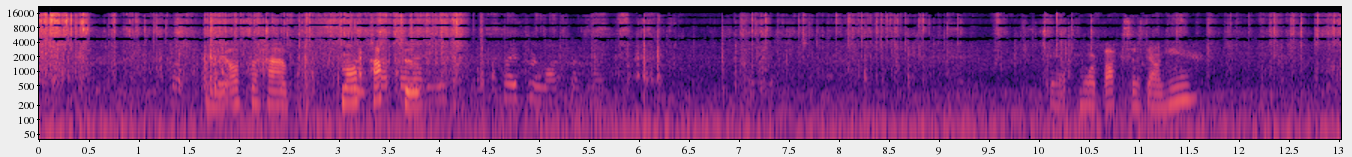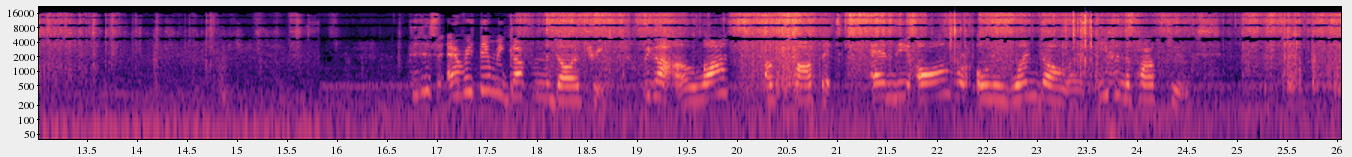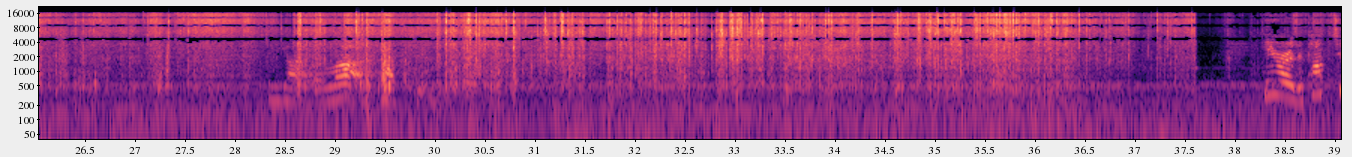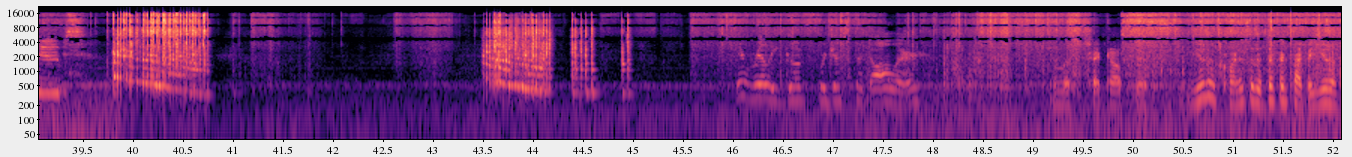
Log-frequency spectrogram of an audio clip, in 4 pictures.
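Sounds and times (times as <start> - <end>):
plastic packaging crinkling: 0.0 - 4.4, 6.6 - 10.4, 19.9 - 37.6, 39.8 - 41.6, 42.8 - 45.0, 45.6 - 52.0
low hum: 0.0 - 49.2.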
